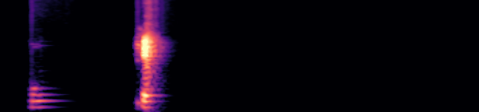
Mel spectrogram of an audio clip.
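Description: Two brief clipped fragments of a man's voice, the second louder, each cut off into dead silence, as the speech of an online stream drops out.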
